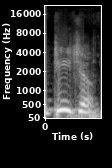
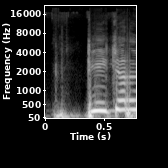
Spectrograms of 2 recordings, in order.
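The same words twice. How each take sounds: First: "टीचर" ending on an open uh, no R; silent final R. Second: "टीचर" with the final R pronounced; sounded final R. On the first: English teacher corrects the word for learners, final R silent. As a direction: say "टीचर" as TEE-chuh. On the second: English teacher shows learners the reading to avoid, R sounded. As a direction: say "टीचर" as TEE-churr, R audible. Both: Shown as a demonstration. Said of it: "टीचर नहीं".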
